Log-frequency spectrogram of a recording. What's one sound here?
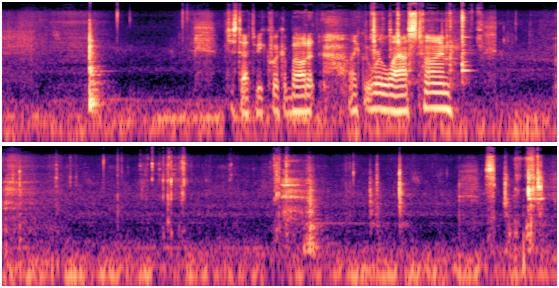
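Small metal parts click and tap as they are handled.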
